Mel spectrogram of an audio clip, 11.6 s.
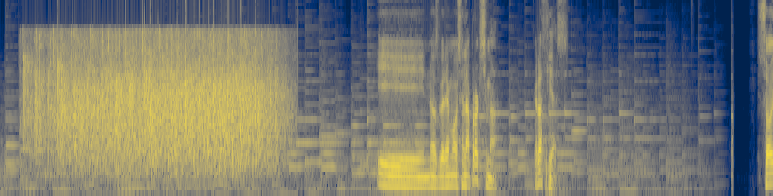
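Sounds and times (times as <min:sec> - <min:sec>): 
crowd applause sound effect: 0:00.3 - 0:04.5
speech: 0:05.6 - 0:08.6, 0:11.4 - 0:11.6.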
